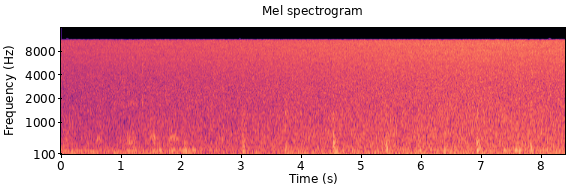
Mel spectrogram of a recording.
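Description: Steady hiss of the recording's own background noise, slowly growing louder, with a few faint clicks scattered through it.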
